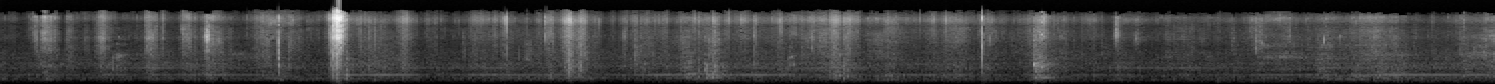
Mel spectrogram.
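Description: A run of knocks, clatters and scuffs, the loudest about three and a half seconds in, as someone climbs the metal steps and grab handle up into a wheel loader's cab, with a steady low hum underneath.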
